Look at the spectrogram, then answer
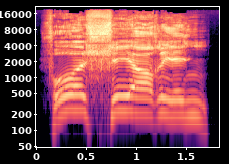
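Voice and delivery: loud drawn-out bellow. Acted. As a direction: bellow it down the corridor. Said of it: "hörte er sie brüllen".

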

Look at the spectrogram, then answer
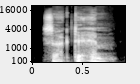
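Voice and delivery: plain reading voice

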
